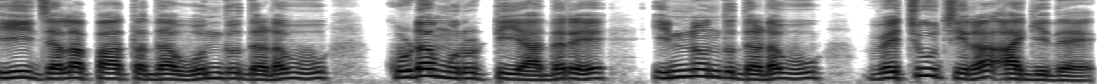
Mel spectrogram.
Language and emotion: Kannada, neutral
